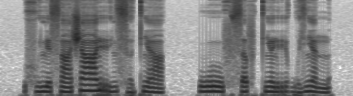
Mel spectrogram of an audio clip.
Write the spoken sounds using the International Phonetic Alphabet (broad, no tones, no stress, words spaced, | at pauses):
xʷe̤lʲəsãʃãː rʲə̤lʲsə̤tʲã | wuːfsɜf tʲə̃ːrʲɵɡʷə̤zʲãn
